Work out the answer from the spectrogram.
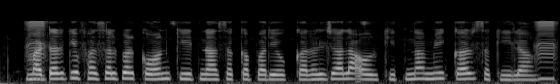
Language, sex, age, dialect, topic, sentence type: Bhojpuri, female, <18, Western, agriculture, question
